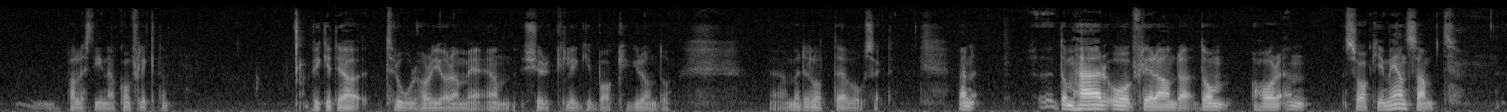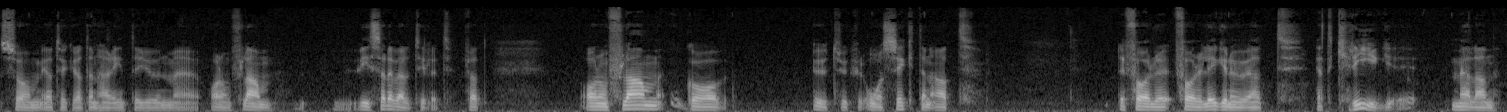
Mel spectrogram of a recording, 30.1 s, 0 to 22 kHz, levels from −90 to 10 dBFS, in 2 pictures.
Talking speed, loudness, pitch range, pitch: 115 wpm, -28 LUFS, 90-110 Hz, 100 Hz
